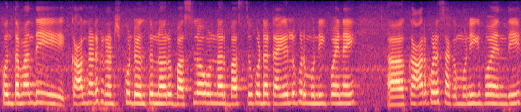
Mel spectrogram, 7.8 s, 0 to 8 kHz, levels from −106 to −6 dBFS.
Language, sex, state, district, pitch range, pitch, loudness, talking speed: Telugu, female, Andhra Pradesh, Annamaya, 230-250 Hz, 240 Hz, -14 LUFS, 140 wpm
